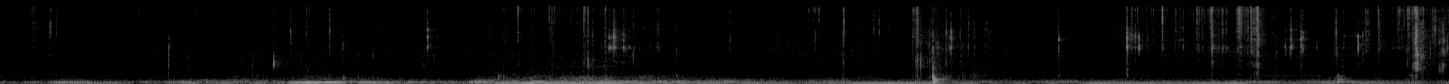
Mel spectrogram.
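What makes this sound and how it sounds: A small metal blade held in the fingers shaves a solid orange bar of soap with a purple coating. Quick, irregular crinkly scrapes and sharp bright ticks come over a steady low hum, with a few louder cuts near the end.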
